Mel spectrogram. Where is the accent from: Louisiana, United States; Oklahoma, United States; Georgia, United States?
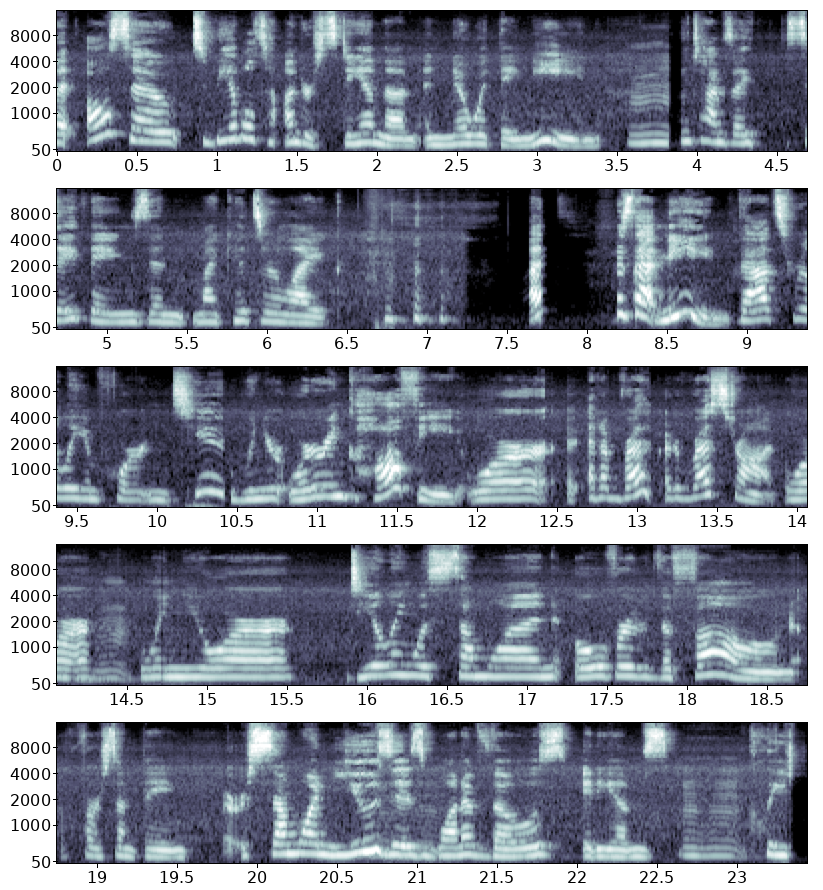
Louisiana, United States; I am from Louisiana, and when you travel sometimes even 15 minutes in any direction, the accent actually changes. There's probably not that many places in the country that are like that, but town I grew up in is one accent.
